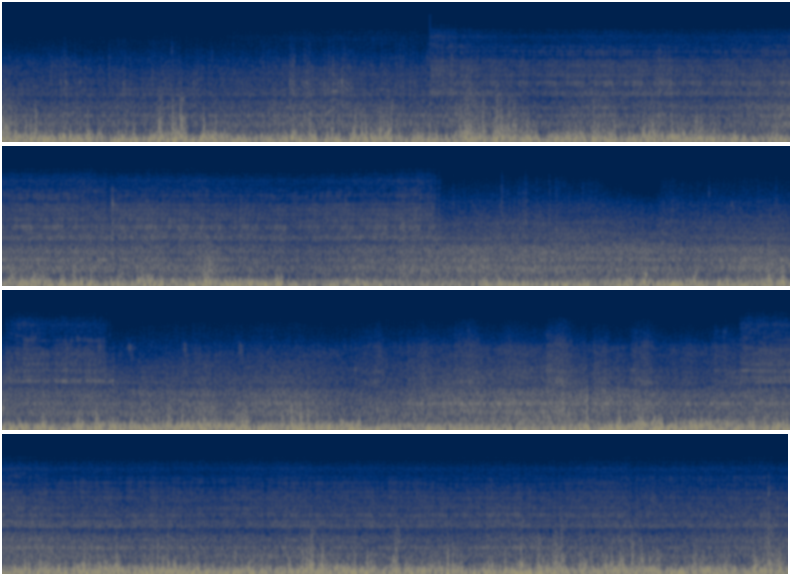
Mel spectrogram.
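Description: Steady wind rush on the microphone of a handlebar-mounted camera on a moving road bike, a constant low rumble mixed with road noise.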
